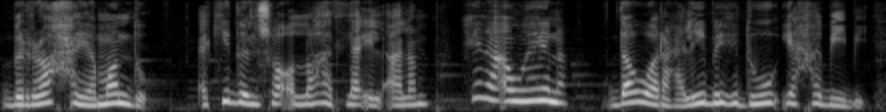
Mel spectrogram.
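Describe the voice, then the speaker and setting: A woman voicing a patient, gentle mother with an Egyptian accent in a children's story. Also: fairly high pitch, animated, racing, soft background music. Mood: soothing. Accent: Egyptian Arabic. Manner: soothing, patient.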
